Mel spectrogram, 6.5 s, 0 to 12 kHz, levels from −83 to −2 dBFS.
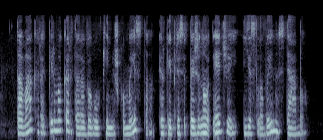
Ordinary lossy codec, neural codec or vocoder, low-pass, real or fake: Opus, 16 kbps; none; 7.2 kHz; real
